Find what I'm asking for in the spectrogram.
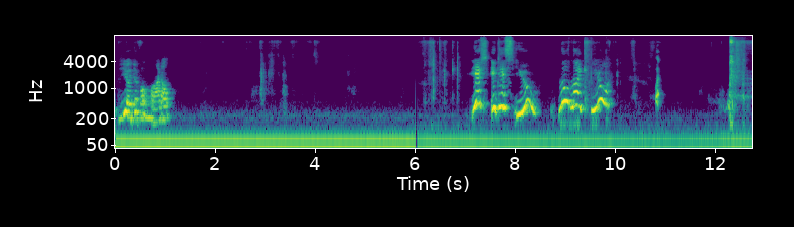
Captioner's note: laughs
